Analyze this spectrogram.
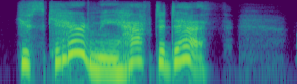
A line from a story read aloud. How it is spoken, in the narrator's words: I gasp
